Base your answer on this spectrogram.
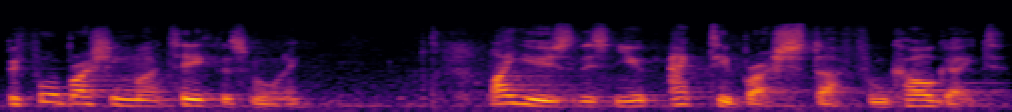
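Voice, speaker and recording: Lively everyman in a reverberant room. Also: fairly high pitch, moderate pace. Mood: matter-of-fact. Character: everyman demonstrating toothpaste in an advert. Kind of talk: conversational advert testimonial. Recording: reverberant room with faint noise.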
